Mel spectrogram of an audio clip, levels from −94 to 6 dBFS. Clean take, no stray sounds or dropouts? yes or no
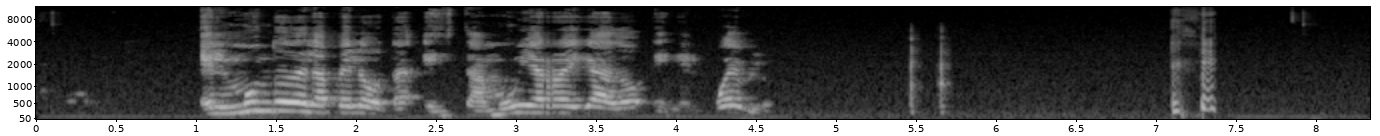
no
